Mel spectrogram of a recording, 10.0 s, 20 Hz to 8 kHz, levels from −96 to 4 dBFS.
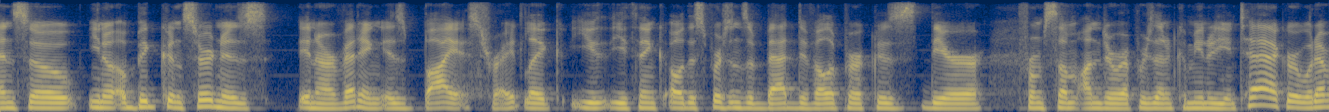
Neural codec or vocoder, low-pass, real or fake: none; 7.2 kHz; real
